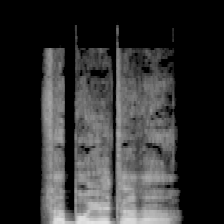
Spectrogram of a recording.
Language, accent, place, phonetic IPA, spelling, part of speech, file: German, Germany, Berlin, [fɛɐ̯ˈbɔɪ̯ltəʁɐ], verbeulterer, adjective, De-verbeulterer.ogg
- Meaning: inflection of verbeult: 1. strong/mixed nominative masculine singular comparative degree 2. strong genitive/dative feminine singular comparative degree 3. strong genitive plural comparative degree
